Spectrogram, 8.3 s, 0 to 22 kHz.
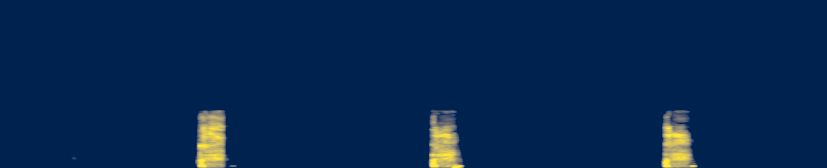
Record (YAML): three_cough_length: 8.3 s
three_cough_amplitude: 32767
three_cough_signal_mean_std_ratio: 0.22
survey_phase: beta (2021-08-13 to 2022-03-07)
age: 18-44
gender: Female
wearing_mask: 'No'
symptom_none: true
smoker_status: Never smoked
respiratory_condition_asthma: false
respiratory_condition_other: false
recruitment_source: REACT
submission_delay: 0 days
covid_test_result: Negative
covid_test_method: RT-qPCR
influenza_a_test_result: Negative
influenza_b_test_result: Negative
